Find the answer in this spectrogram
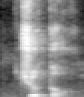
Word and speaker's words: চ্যুত: তো আজকের শব্দটি বলছি চুত। চফলা রসুকার ত এই হচ্ছে চুত। এই শব্দটির উচ্চারণ।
